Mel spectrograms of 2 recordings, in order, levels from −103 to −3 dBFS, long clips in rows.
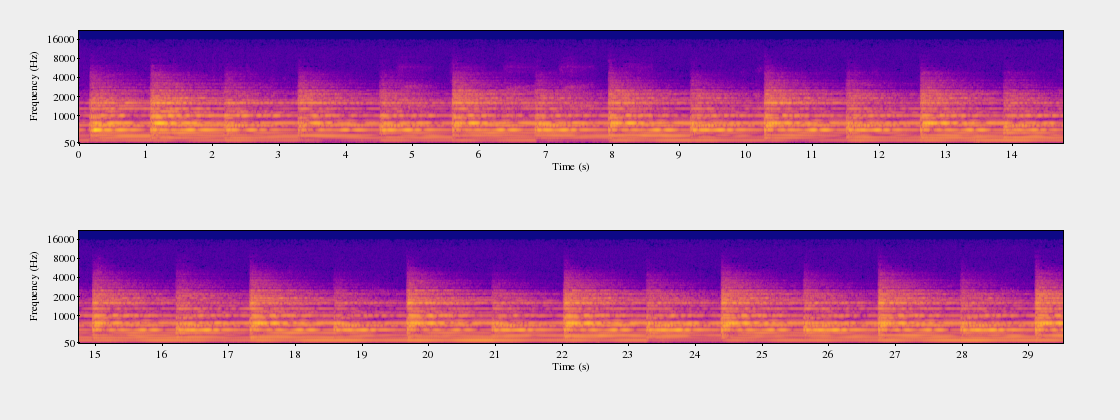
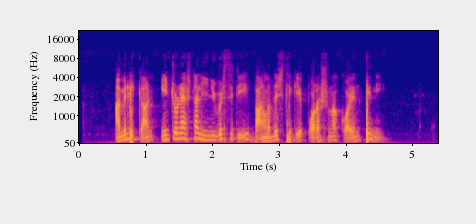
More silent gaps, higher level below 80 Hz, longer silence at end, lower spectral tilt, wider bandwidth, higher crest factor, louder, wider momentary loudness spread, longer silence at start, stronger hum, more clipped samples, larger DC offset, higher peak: neither; second, -66 dBFS vs -50 dBFS; second, 0 s vs 0.85 s; about the same, -8 dB/octave vs -8 dB/octave; second, 6.4 kHz vs 9.6 kHz; second, 18 dB vs 26 dB; about the same, -25 LUFS vs -27 LUFS; about the same, 7 LU vs 7 LU; second, 0 s vs 0.55 s; neither; neither; neither; second, -6 dBFS vs -2 dBFS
